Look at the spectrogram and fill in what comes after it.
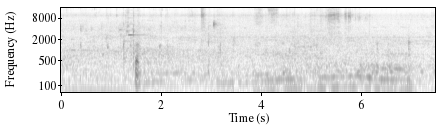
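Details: LG 16 kg direct-drive inverter washer after replacing a defective gear clutch assembly (previously no wash, no spin, very noisy): low motor hum climbing steadily in pitch as the drum spins up, water trickling out. Normal spin cycle.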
